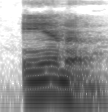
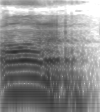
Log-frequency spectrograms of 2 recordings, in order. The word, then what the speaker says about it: Anna: this is Richard and this is Anna or onna depending on how you would like to pronounce it so they're having a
